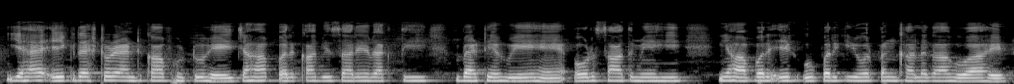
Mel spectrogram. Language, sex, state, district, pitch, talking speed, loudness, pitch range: Hindi, male, Uttar Pradesh, Saharanpur, 170 Hz, 165 wpm, -16 LUFS, 165-175 Hz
